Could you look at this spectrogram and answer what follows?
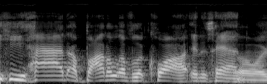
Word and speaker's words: La Croix: That rhymes with enjoy.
